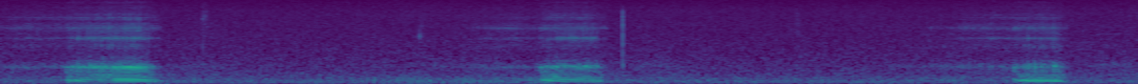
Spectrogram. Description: My padre snoring... This is what I have to hear when I go to bed when I am with him!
